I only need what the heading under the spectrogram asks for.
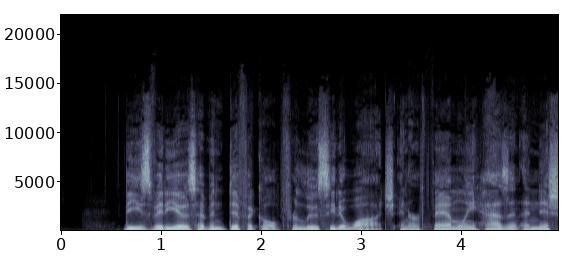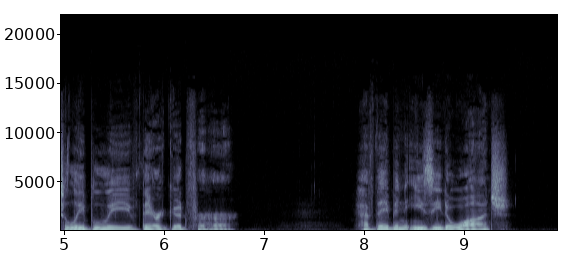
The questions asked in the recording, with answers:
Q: Have they been easy to watch?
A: No, they haven't been easy to watch.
